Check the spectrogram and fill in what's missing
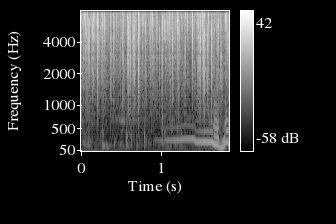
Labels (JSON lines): {"label": "biophony, cascading saw", "recorder": "SoundTrap 600 or HydroMoth"}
